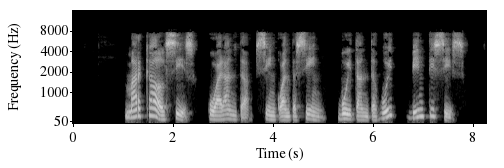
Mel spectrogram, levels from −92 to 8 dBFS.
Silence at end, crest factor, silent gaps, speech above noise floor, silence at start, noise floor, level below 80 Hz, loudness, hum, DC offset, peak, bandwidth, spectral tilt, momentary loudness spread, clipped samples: 0.45 s; 18 dB; 2.50-2.69 s, 3.60-3.64 s, 5.07-5.23 s, 6.47-6.65 s; 60 dB; 1.05 s; -78 dBFS; -62 dBFS; -17 LUFS; none; under 0.1%; -2 dBFS; 8 kHz; -2.5 dB/octave; 11 LU; under 0.1%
